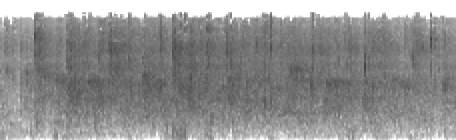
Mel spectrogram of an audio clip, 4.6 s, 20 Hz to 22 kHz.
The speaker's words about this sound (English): It's a 50K event in from Adelaide. 50K. Give him a clap.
